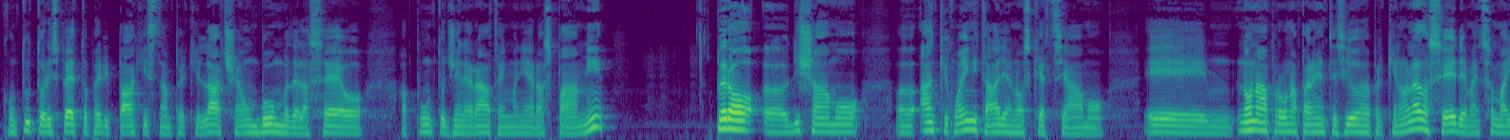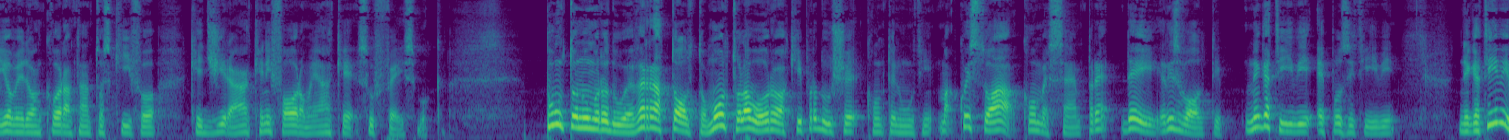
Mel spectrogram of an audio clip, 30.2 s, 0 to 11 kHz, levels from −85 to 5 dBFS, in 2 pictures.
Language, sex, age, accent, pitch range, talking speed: Italian, male, 40-59, native, 115-155 Hz, 155 wpm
